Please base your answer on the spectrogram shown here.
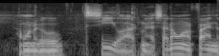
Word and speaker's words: Loch Ness: And actually, if you pronounce it in Scottish correctly, it's Loch. Loch Ness.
